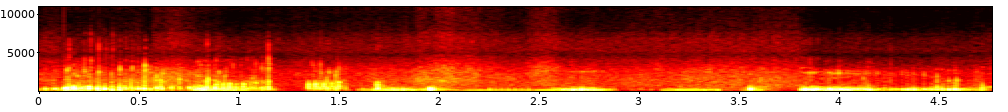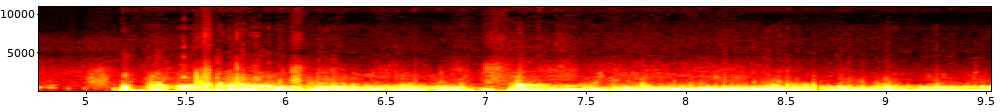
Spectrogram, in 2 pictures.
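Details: Low gurgling and rumbling, then a loud, sustained churning growl with heavy handling noise; stomach growling, a normal sound of digestion.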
